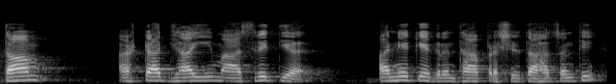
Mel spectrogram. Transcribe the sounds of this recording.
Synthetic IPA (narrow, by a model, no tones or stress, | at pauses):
t̪aːm | ɐʂʈaːd̪ʱjaːjimaːsɾɪt̪jɐ | ɐneːkeːɡɾɐnt̪ʰaːpɾɐʃɾt̪aːɦɐsɐnt̪i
